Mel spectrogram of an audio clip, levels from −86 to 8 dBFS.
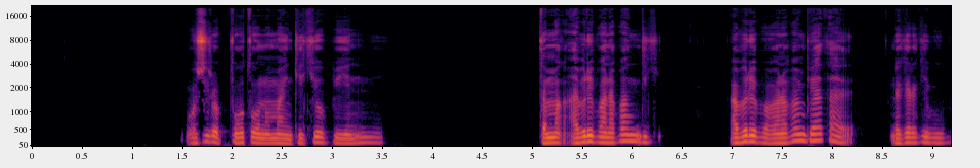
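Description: A speech recording with no audible technical faults.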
